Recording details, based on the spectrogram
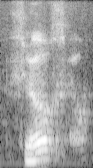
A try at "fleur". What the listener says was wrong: Alors, c'est fleur, fleur. En fait, le E, c'est un O, et on part du O, et on ouvre un peu plus la bouche, mais vers le bas, ça fait fleur. Parce que floor, c'est en anglais, et on détend, genre floor, fleur, fleur.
